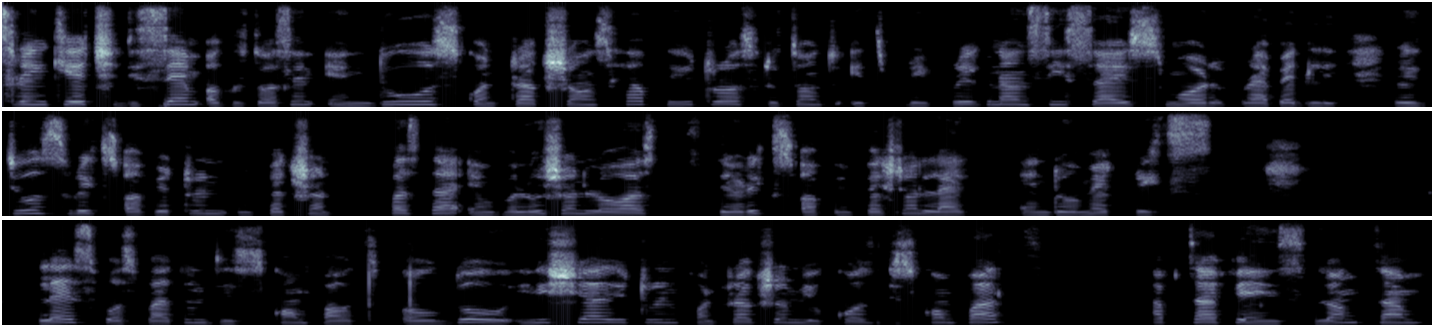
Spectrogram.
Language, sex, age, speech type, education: Hausa, female, 46-60, spontaneous, tertiary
